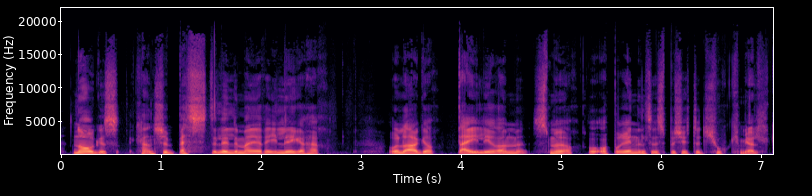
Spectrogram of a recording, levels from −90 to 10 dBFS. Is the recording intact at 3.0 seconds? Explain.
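Yes, the speech at 3.0 seconds plays through intact, with no dropout, click, distortion or other fault at that moment.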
